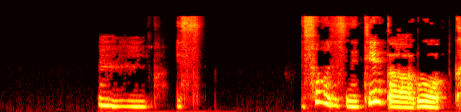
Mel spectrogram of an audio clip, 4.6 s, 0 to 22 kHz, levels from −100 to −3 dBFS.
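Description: No technical faults are audible anywhere in the recording.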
